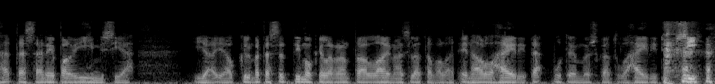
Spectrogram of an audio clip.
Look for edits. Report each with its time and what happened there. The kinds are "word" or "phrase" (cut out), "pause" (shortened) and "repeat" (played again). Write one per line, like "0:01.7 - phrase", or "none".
0:04.5 - word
